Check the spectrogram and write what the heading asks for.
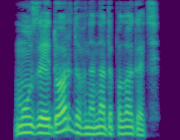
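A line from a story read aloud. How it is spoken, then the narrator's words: Amused snort. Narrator (Russian): хмыкнул незнакомец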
